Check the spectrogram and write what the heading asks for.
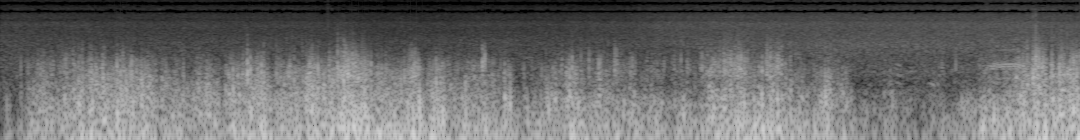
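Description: Gusting wind buffeting the phone microphone, rising and falling in uneven surges, with indistinct voices of people talking in the background.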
